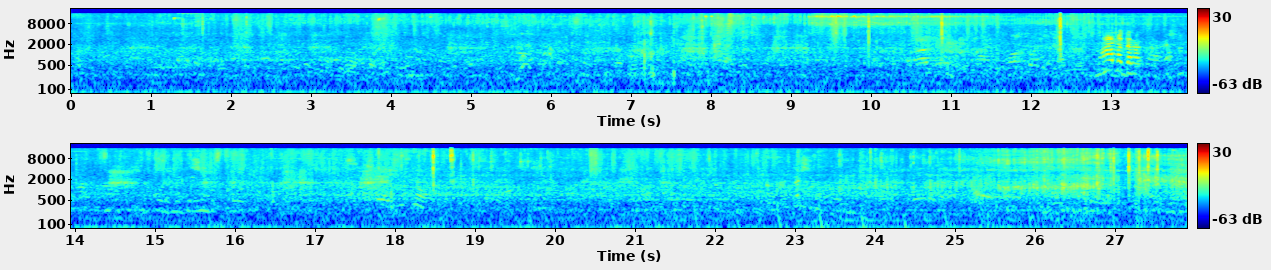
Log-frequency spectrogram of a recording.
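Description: A bicycle rattles and hums over the pavement.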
